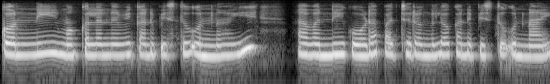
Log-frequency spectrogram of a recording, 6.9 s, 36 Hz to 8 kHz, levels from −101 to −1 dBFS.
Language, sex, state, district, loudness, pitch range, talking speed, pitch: Telugu, female, Andhra Pradesh, Krishna, -18 LUFS, 230-250 Hz, 85 wpm, 235 Hz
